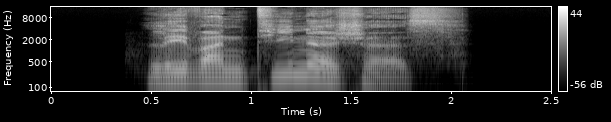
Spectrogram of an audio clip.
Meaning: strong/mixed nominative/accusative neuter singular of levantinisch
- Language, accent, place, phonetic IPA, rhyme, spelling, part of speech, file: German, Germany, Berlin, [levanˈtiːnɪʃəs], -iːnɪʃəs, levantinisches, adjective, De-levantinisches.ogg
